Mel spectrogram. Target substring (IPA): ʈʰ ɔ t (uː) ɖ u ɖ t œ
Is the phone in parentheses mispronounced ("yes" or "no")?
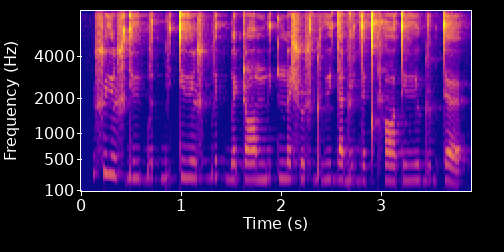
yes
